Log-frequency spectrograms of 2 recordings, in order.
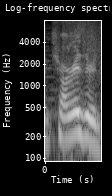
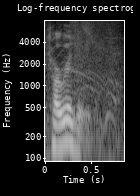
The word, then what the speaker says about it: Charizard: It does because you can hear wizard like Lizard.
